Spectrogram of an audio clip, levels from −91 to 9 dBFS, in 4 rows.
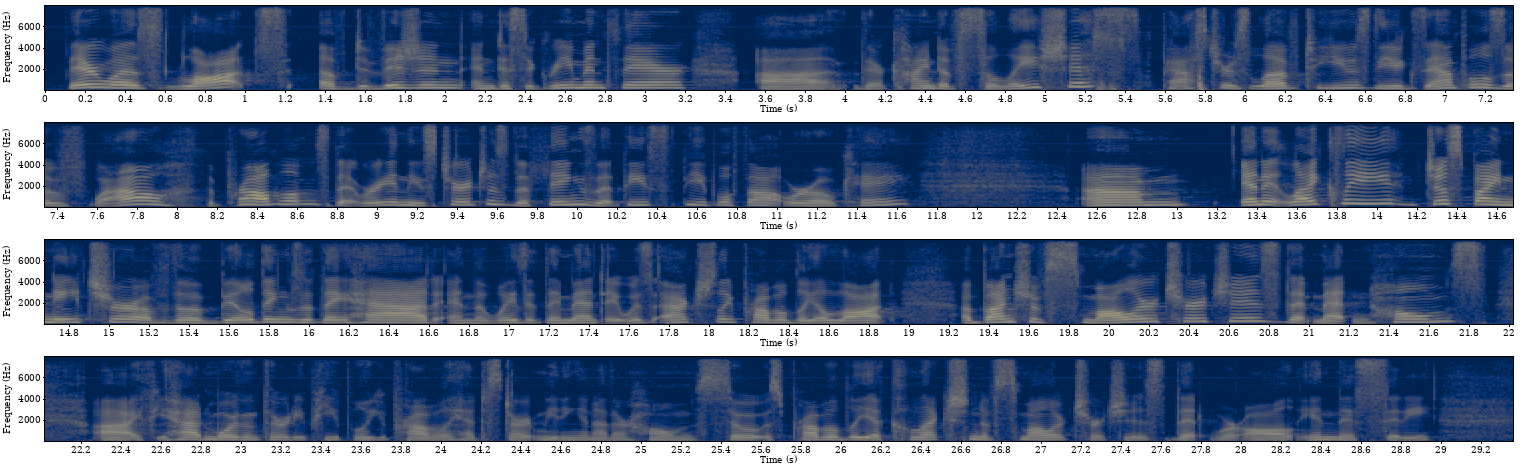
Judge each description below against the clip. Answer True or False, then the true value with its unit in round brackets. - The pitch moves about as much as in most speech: True (4.7 semitones)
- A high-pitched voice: True (220 Hz)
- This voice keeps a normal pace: False (210 wpm)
